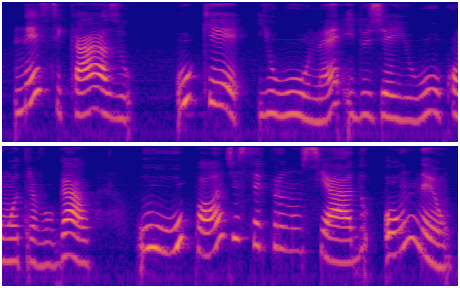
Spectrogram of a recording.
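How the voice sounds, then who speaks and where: High-voiced woman teaching slowly. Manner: slow, explanatory, checks in with "certo?" and "ok?"; stretches out example words slowly. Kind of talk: recorded class lesson.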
